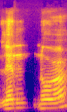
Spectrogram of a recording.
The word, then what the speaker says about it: Lenore: pronunciation for your name Len Nora Lenore l e n o r e French writers yes all right how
